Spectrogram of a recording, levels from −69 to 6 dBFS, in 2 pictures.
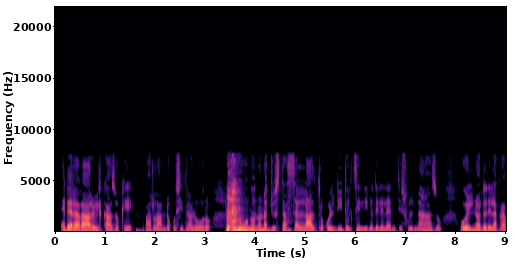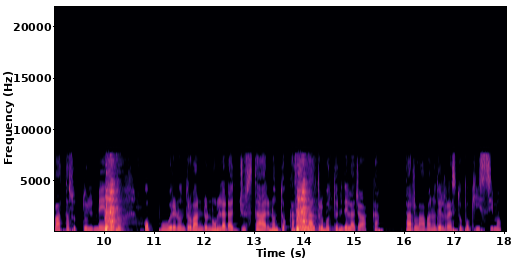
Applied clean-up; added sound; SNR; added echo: classical method Wiener filter.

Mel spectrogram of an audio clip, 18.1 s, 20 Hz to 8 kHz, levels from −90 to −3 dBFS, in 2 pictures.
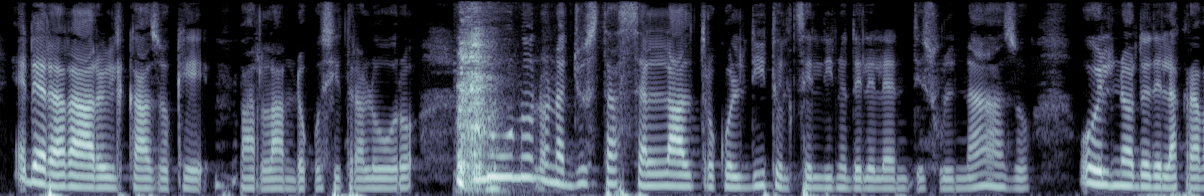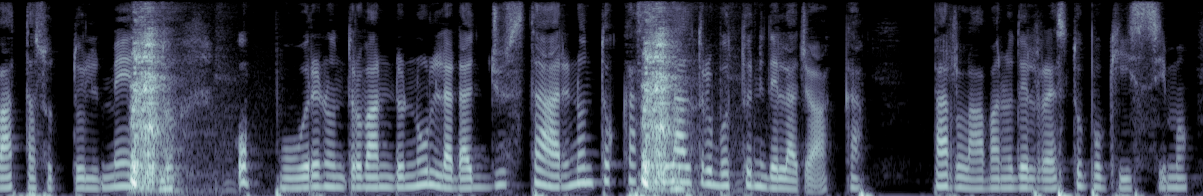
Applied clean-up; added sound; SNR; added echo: none; Cough; -2 dB; none.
